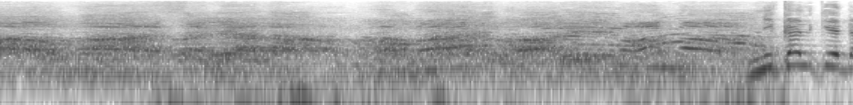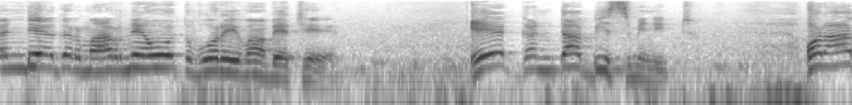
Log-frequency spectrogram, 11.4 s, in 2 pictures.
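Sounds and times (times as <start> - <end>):
large audience reciting salawat in unison: 0.0 - 5.0
speech: 5.2 - 8.1, 8.8 - 10.4, 11.0 - 11.3.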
